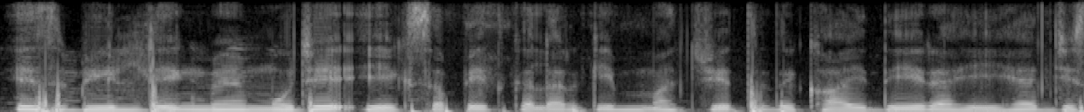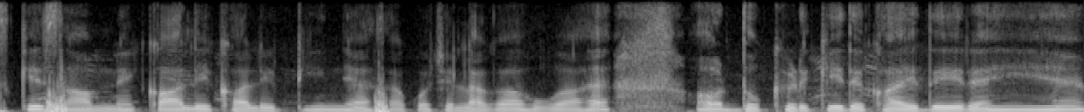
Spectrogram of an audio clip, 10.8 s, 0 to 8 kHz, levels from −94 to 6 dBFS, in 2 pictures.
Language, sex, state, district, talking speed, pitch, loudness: Hindi, female, Uttar Pradesh, Etah, 160 wpm, 185 Hz, -19 LUFS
